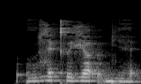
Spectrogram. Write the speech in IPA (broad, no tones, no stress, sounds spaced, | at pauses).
ʔ o̤ z ɛ kʰ ɯ ʒ ʌ ʔ o̰ bʲ ɛ̤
